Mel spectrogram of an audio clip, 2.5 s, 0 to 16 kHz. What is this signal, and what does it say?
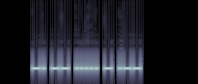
Morse code, heard as a keyed tone, about 40 wpm, 700 Hz. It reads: NM5TW
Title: NA SOTA Activator Callsigns 40wpm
